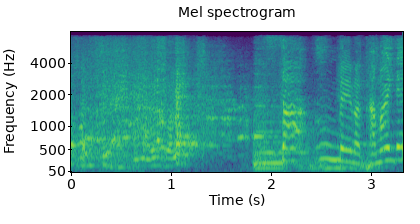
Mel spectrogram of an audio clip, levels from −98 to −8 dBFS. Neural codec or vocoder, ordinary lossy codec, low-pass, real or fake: codec, 16 kHz, 0.5 kbps, X-Codec, HuBERT features, trained on general audio; AAC, 32 kbps; 7.2 kHz; fake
